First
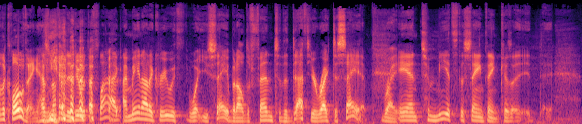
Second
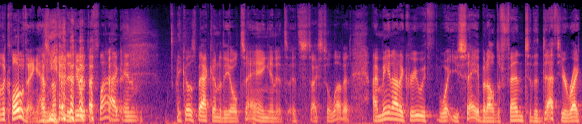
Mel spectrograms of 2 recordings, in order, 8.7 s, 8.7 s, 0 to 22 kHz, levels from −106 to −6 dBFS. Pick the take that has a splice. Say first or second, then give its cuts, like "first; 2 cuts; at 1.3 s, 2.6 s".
first; 1 cut; at 1.8 s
